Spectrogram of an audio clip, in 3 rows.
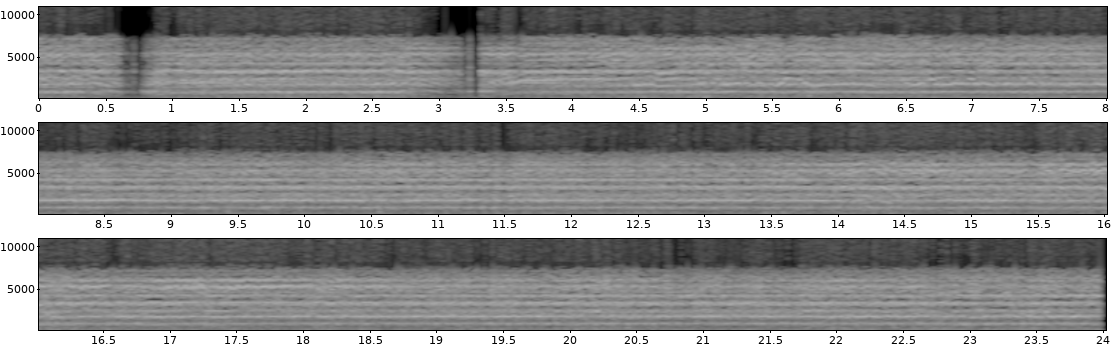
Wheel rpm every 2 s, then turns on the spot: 150, 150, 210, 230, 230, 230, 230, 220, 220, 230, 230, 230.
none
